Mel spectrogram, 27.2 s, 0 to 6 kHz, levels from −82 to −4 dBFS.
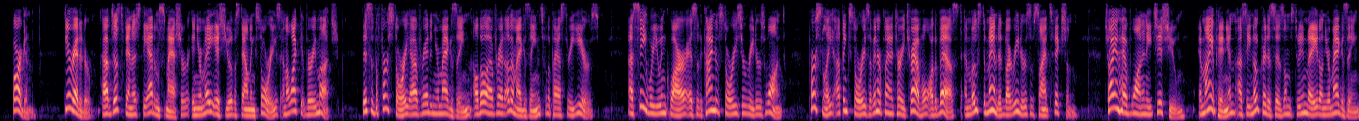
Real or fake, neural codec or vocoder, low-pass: fake; codec, 16 kHz, 16 kbps, FunCodec, trained on Chinese and English, 50 frames a second; 5.4 kHz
